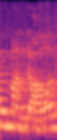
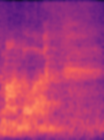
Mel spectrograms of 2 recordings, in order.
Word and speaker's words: mandala: Some people say the mandala, but Wikipedia told me that it's pronounced mandala.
